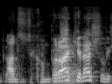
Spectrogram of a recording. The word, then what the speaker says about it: Antetokounmpo: Almost as hard as the Tetakumpo. Antetokounmpo, But I can actually spell a Tetakumpo. Wait, A-N-T-E-K... No. Oh, okay. Well, I'll take a look because I've got him. He's down for JBT. A-N-T-E-T Antetokounmpo.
